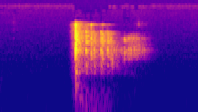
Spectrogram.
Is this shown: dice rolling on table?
yes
